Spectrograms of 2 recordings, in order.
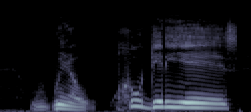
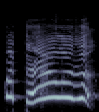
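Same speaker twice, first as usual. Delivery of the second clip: shocked; 4 dB louder than usual. Real, not acted. Repeats even higher.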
